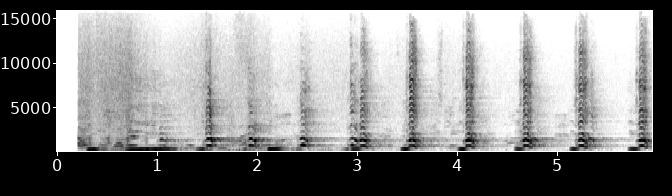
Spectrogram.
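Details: Siamangs at the Berlin Zoological Garden, captive, giving loud repeated calls about once a second, each a barking note with a flat tone near the bottom and strong upper bands, building into a regular series.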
